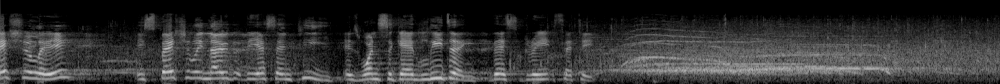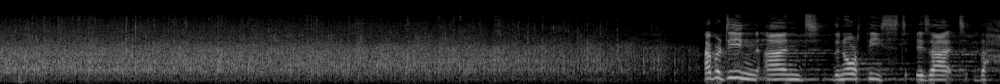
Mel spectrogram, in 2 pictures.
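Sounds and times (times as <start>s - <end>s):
audience applauding: 5.9s - 17.0s.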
